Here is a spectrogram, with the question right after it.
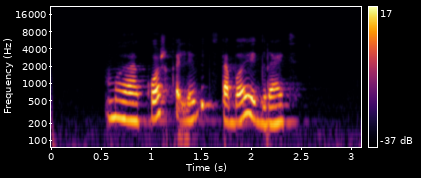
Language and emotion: Russian, positive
